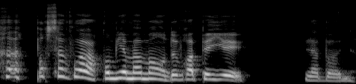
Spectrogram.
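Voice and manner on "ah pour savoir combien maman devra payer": sneering, with a mocking snigger running through. Narrator reads a character answering another's question, sneering snicker.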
